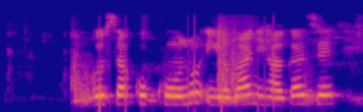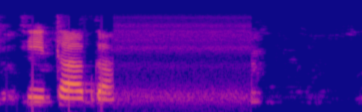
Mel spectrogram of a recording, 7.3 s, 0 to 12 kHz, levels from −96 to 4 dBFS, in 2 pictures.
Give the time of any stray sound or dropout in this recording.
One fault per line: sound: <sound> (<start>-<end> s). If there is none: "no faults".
no faults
